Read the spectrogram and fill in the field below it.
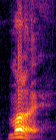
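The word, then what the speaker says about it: ไม่: Then you have a falling tone, which means no or not, mai.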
